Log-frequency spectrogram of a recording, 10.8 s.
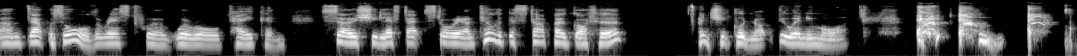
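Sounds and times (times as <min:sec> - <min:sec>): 
speech: 0:00.0 - 0:06.3, 0:06.9 - 0:10.7
person coughing: 0:09.2 - 0:10.7.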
